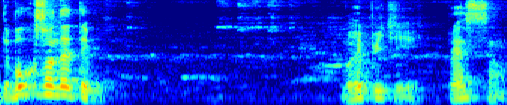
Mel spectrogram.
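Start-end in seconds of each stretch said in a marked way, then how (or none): 0.0-0.7 very fast, rushed, slurred, blurred together. Testing whether a learner can follow spoken English: very fast and slurred. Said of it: "Eu vou falar bem rápido e bem embaçado".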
